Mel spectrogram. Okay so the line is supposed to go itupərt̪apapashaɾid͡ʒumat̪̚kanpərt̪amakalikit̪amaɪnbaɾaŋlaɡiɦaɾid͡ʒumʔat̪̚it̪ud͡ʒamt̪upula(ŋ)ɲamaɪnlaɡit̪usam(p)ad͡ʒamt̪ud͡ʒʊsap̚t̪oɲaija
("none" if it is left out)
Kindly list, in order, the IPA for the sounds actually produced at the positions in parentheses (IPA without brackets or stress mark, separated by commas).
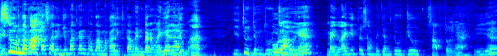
ŋ, p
